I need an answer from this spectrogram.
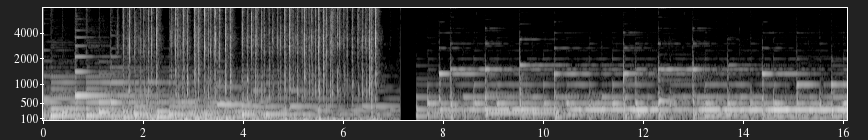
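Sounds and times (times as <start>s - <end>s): gentle background music: 0.0s - 16.0s
rapid typing key clicks: 1.5s - 6.8s.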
